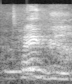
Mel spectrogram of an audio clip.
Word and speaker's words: tegu: It rhymes with ragu. The black and white Tegu, good job.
